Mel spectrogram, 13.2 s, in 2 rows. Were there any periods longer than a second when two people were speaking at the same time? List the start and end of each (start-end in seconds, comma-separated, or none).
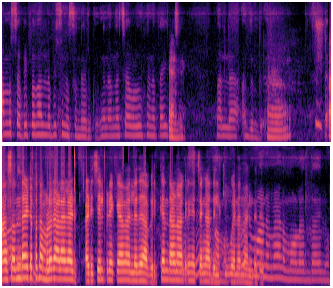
10.1-11.8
